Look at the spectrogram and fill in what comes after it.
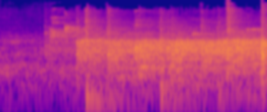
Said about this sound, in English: He's on the dribble.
